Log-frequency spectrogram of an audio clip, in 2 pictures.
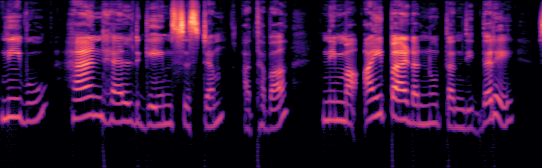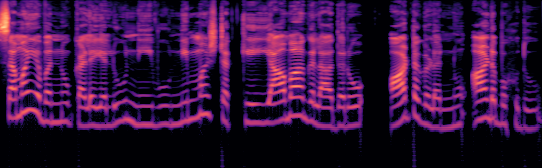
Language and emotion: Kannada, neutral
